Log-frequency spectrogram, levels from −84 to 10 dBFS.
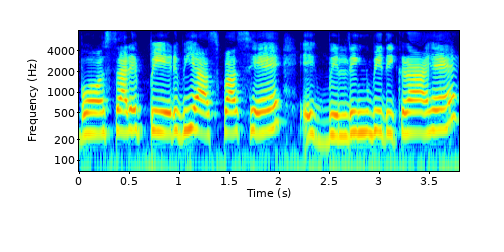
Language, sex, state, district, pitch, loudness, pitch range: Hindi, female, Bihar, Araria, 255 Hz, -17 LUFS, 250-265 Hz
